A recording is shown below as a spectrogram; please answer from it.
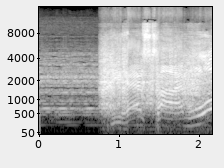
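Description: Background music, cut off about three-quarters of a second in by a loud, excited man's voice starting a football play-by-play call.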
